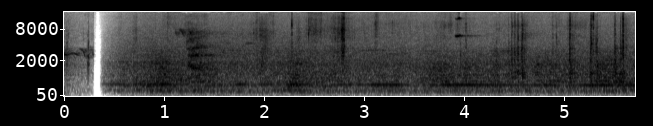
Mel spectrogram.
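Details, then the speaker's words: Craftsman M260 lawn mower just after the starter rope was replaced. It starts easily and settles into an even, steady drone without stumbling; the engine runs fine. "well that starts easy we got a new string new starter rope love it that's how you do it"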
